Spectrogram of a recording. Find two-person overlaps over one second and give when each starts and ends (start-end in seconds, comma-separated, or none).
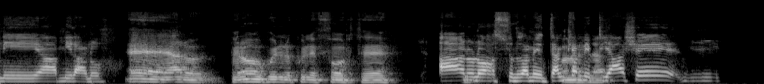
none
